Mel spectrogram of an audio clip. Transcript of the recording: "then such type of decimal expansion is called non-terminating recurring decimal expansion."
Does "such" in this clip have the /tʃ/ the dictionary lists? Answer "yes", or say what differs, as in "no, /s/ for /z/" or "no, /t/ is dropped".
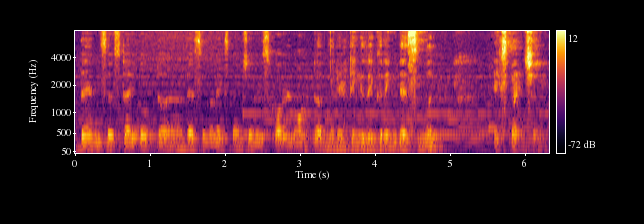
no, /s/ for /tʃ/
